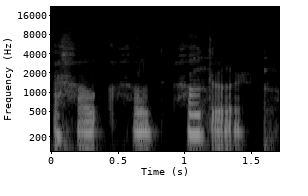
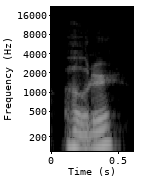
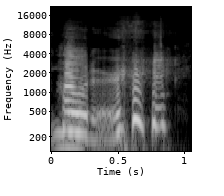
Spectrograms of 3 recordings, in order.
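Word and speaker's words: Höðr: Holder. Hoder. Yeah, you can say it like American. That's fine. Okay. Hodder.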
